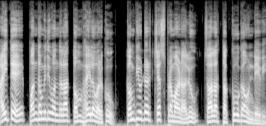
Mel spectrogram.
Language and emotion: Telugu, neutral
